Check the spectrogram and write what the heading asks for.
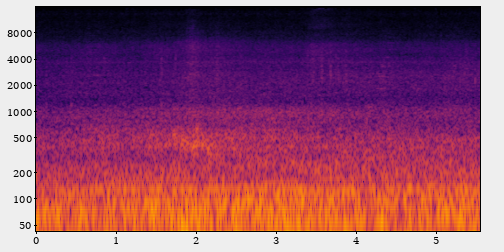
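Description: Steady low rumble of wind buffeting the camera microphone, with no distinct events.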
